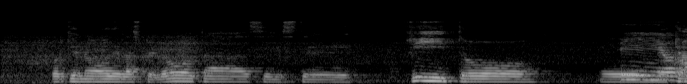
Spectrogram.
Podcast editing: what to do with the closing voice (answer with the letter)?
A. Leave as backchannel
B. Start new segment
B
